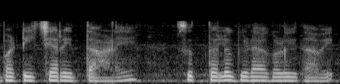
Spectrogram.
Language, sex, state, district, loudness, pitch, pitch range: Kannada, female, Karnataka, Koppal, -19 LUFS, 180 Hz, 170-185 Hz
